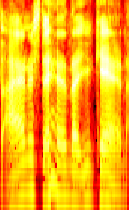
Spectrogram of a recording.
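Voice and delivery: high, strained-patience retort; mock exasperation. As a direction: imitate a friend pushed past his patience. Smaller dude argues back, exasperated.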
